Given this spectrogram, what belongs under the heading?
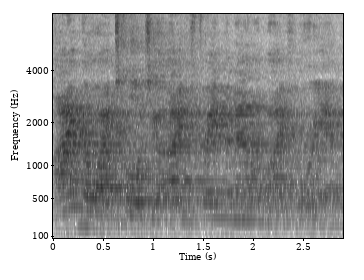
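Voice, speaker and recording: Guy doing a jittery hideout owner, pleading slangy talk, old radio play, sharp voice, big echoey hall. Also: mid-range voice, moderate pace, slight background noise, close to an everyday voice. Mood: uneasy. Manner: anxious, slangy. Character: nervous, pleading male owner of a crooks' hideout. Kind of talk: old-time radio crime drama acting. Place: large reverberant room, stage rehearsal. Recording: distant, echoey reverberant hall.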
